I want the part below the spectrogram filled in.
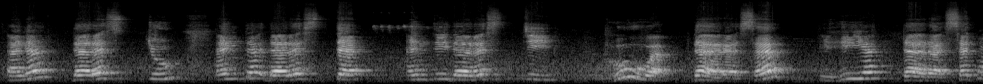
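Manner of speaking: teacher sounds out each form slowly; slow model pronunciation. Shown as a demonstration. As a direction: spell out every syllable for the class. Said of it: "Repito la pronunciación".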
